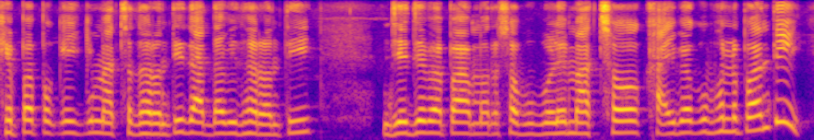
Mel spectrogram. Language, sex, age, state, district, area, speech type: Odia, female, 45-60, Odisha, Puri, urban, spontaneous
